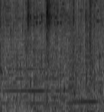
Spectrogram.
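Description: Documentary background music: a few long held notes over light tapping percussion.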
